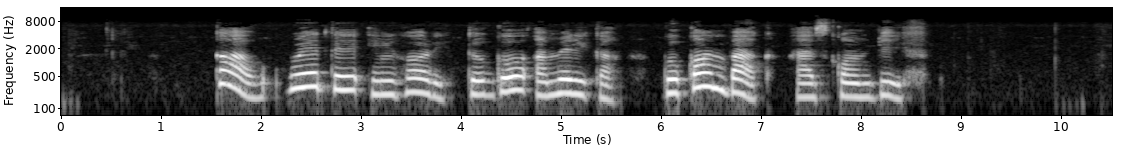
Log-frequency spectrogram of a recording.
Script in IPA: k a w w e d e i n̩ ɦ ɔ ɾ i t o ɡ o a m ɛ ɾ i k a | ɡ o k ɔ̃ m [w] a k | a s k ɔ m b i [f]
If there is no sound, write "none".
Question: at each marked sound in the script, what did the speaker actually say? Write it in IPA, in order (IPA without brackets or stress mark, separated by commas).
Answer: b, f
